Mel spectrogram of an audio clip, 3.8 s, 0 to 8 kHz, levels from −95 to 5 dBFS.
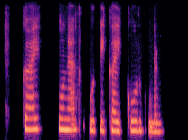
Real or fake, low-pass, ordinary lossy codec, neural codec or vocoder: fake; 7.2 kHz; Opus, 32 kbps; codec, 16 kHz, 4.8 kbps, FACodec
